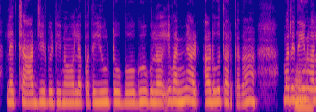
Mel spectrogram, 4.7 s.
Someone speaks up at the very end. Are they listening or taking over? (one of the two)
listening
